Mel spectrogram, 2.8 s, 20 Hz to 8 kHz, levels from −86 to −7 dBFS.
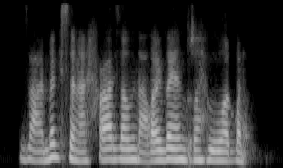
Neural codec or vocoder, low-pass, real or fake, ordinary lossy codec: codec, 16 kHz, 0.5 kbps, FreqCodec, larger model; 7.2 kHz; fake; Opus, 24 kbps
